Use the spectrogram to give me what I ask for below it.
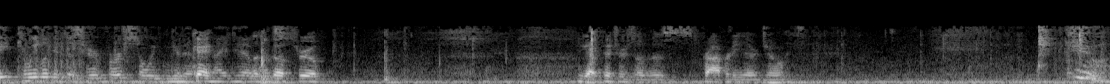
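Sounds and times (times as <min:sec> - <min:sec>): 
speech: 0:00.0 - 0:03.4, 0:05.8 - 0:08.1, 0:10.7 - 0:11.0
sneeze: 0:10.6 - 0:11.0.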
